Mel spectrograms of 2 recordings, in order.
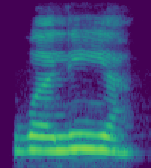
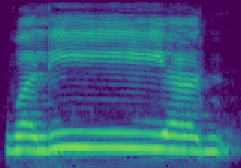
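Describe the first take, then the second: First: वलिया with the या stretched long; the wrong way, वलिया drawn out; wrong pronunciation. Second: वलिया very slow, the ली and या kept short; correct pronunciation. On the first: (गलत उच्चारण, वलिया लंबा खींचकर) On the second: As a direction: say वलिया without lengthening. (सही उच्चारण, वलिया बिना खींचे) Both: Shown as a demonstration. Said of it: "वलिया नहीं होगा".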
